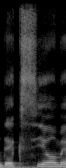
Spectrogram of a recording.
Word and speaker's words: NXIVM: 발음은 넥시엄에 가깝고요.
